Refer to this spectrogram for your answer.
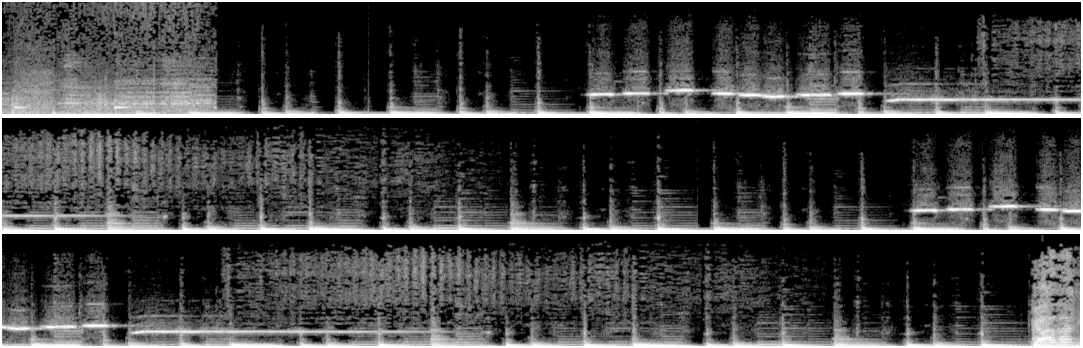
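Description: A cumbia song plays steadily, with a bouncy, repeating bass and percussion groove under a bright whistled melody that returns twice. No singing or talking is heard.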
